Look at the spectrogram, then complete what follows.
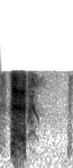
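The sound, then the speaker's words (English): A single loud, throaty belch into the microphone, lasting a moment and trailing off into a rougher tail, followed by near silence and a faint brief sound at the end. “Are you just belching into the microphone?”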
